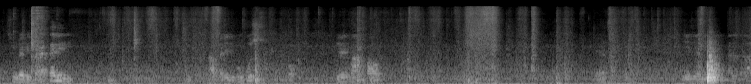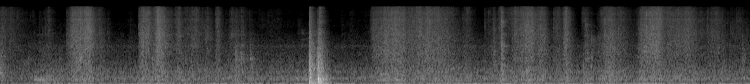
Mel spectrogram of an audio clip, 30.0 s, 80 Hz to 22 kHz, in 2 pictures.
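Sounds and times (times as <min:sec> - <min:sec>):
cardboard and plastic rustling: 0:07.0 - 0:20.1, 0:22.4 - 0:30.0.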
